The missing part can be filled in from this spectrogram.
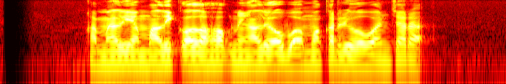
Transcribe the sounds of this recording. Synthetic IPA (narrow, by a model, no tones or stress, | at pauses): kamɛlijamalikɔlɔɦɔk̚niŋaliobamakərdiwawaɲt͡ʃaɾa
